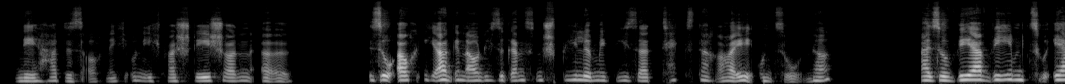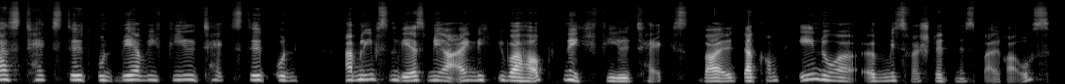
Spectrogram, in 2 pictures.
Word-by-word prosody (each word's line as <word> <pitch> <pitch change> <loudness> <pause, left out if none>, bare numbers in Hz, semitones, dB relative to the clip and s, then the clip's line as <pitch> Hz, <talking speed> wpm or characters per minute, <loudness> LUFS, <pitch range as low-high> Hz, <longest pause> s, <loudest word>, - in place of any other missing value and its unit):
Ne, 155 0 -3
hat 170 0 -11
es 145 0 -10
auch 130 +1 -18
nicht. 145 +5 -18
Und 180 -2 -14
ich 155 0 -13
verstehe 160 +1 -1
schon 170 0 -4
äh, - - -8 0.8
so 200 +1 +3
auch 195 0 +5
ja 210 +1 +5
genau 190 -3 -2
diese 190 +1 -8
ganzen 195 +2 -7
Spiele 200 0 -1
mit 185 -2 -9
dieser 170 -2 -6
Texterei 185 -3 -3
und 160 -4 -11
so, 130 -3 -13
ne? 175 - -6 0.9
Also, 185 -2 +2
wer 210 -3 +7
wem 210 -1 0
zuerst 220 0 +1
textet 210 -1 0
und 200 -3 -3
wer 210 0 +4
wie 205 -1 -4
viel 210 +1 -4
textet. 205 +1 -2
Und 180 -2 -3 0.4
am 205 +1 +4
liebsten 220 -2 -1
wär's 185 +2 +3
mir 190 -2 +2
eigentlich 195 +4 0
überhaupt 175 -3 +5
nicht 210 -7 +2
viel 150 -2 0
Text, - - -11
weil 155 0 +4
da 165 -1 +8
kommt 175 +3 -13 0.2
eh 220 +5 +1
nur, 185 -9 0
äh, 160 - -2
Missverständnis 155 -4 -8
bei - - -11
raus. - - -8
185 Hz, 145 wpm, -24 LUFS, 165-205 Hz, 0.9 s, da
